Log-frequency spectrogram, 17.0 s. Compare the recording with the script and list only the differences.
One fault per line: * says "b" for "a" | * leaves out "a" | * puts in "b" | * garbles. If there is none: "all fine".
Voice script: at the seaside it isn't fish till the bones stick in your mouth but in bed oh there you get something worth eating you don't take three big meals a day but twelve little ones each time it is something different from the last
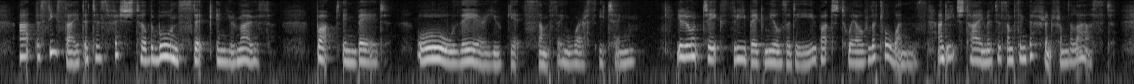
* says "is" for "isn't"
* puts in "and"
